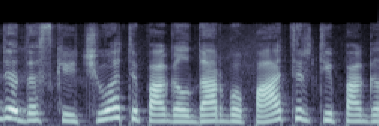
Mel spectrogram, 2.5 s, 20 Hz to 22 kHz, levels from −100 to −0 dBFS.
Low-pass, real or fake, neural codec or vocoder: 9.9 kHz; real; none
